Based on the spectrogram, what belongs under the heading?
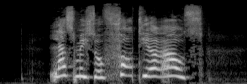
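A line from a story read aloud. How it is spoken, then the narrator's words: Shouting. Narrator (German): schrie sie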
